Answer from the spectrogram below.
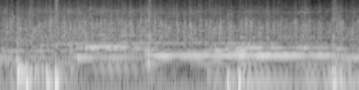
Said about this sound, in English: Somebody clapping.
